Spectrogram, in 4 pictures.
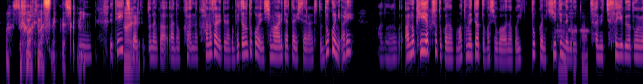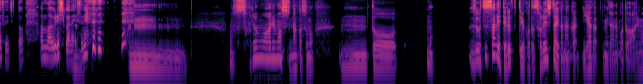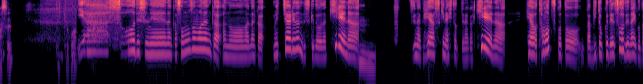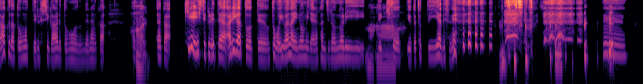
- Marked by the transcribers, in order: laughing while speaking: "それはありますね、確かに"; chuckle; other background noise; other noise; laughing while speaking: "うん、たし 確かに"; laugh
- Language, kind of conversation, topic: Japanese, podcast, 自分の部屋を落ち着ける空間にするために、どんな工夫をしていますか？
